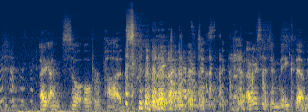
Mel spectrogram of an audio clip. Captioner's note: group laughs; group laughs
